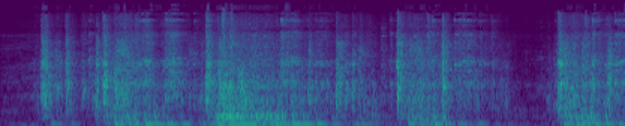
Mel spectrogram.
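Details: Brush cutter/grass cutter with a week-long starting problem: repeated pull-start attempts catching for a second or so in bursts then dying; hard starting, cause not confirmed.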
